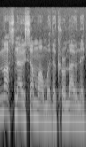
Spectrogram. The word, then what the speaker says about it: Cremona: Mikey Mills, I bet I've said it's not a Serramonna, is it? Well, how do you pronounce it? – It is a Cremona J.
